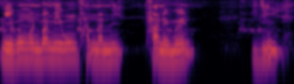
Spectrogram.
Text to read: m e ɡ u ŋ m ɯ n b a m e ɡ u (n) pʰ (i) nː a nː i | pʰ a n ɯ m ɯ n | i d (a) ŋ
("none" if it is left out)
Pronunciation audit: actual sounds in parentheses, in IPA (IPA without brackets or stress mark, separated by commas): ŋ, a, i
